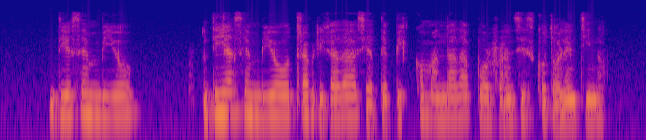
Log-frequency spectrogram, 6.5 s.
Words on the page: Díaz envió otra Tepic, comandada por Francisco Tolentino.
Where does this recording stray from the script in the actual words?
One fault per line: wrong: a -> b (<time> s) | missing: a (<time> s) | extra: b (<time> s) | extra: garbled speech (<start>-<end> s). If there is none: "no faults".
extra: brigada hacia (3.1 s)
